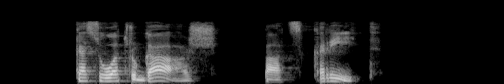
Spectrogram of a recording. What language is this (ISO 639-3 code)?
lav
